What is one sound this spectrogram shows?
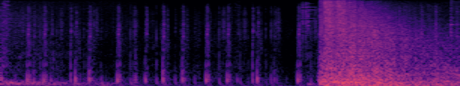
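Quick footsteps run over stone.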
